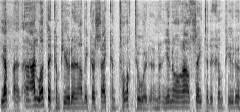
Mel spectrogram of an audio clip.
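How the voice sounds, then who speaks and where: In a New York accent, a man with a fairly high pitch talks at a fairly quick pace, the sound dry and close with no echo. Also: ordinary pitch variation. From New York, Brooklyn. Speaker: community TV talk show host. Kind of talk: casual interview chat; show sign-off.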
